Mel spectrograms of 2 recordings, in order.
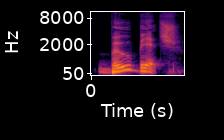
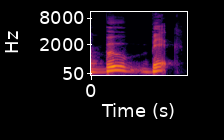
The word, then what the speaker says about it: Bubic: AI overview says Chris, last name, is pronounced Boo Bitch or Boo Bick, technically.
